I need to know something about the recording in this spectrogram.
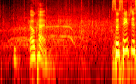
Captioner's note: audience cheering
